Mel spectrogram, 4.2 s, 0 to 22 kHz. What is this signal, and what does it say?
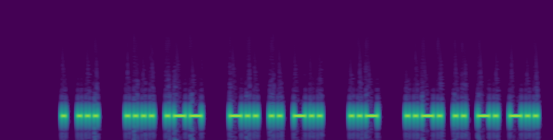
Morse code, heard as a keyed tone, about 40 wpm, 700 Hz. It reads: ES HW DID U FIND
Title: Sentences from Top 200 Words and Abbreviations 40wpm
